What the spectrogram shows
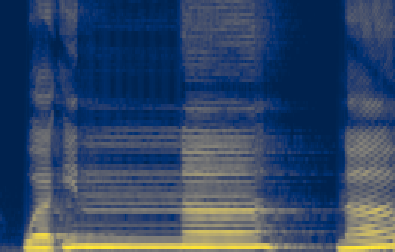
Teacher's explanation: lebih utama wa inna nunnya hukumnya ghunah musyaddadah karena Nun bertasydid cara bacanya dengung bunyi n tahan sampai ada suara masuk hidung · Alif didahului baris fathah maka huruf nun panjang dua harakat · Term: Thobi'i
